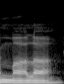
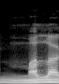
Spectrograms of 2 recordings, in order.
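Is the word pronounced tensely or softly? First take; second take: softly; tensely. First: The word is pronounced softly and loosely. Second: The word is pronounced tensely and forcefully. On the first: The speaker calls it right. "ਪੋਲਾ ਜਿਹਾ ਉਚਾਰਨ ਹੈ" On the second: The speaker calls it wrong. "ਕਈ ਮਾਲਾ ਕਹਿ ਜਾਂਦੇ ਹਨ ਕੱਸ ਕੇ, ਸੋ ਉਹ ਗਲਤ ਹੈ"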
